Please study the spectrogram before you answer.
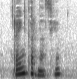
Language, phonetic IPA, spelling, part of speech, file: Polish, [ˌrɛʲĩŋkarˈnat͡sʲja], reinkarnacja, noun, LL-Q809 (pol)-reinkarnacja.wav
